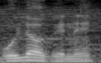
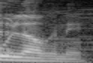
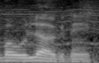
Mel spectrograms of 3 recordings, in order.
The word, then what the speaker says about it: Boulogne: Bueno, si te lo cortó la DGI, como suele pasar, sobre todo en Boulogne, lo que tenés que hacer... – Boulogne. – En Boulogne, claro, lo dije mal, perdón.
